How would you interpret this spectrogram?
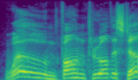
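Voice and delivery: silly, very high, loud cartoon voice. Describing a cartoon scene where characters fall down a drain, in a put-on cartoon voice. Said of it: "I love it when you do that voice".

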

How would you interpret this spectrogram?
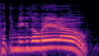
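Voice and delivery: shrill, very high, loud yelling. Insisting again to another speaker where to put the tag team: yelling. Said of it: "Why you yelling at me?".

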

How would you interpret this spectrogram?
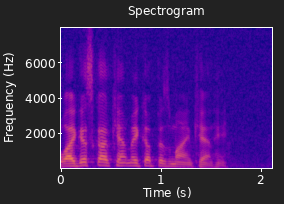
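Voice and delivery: affectionate, gently sarcastic tone. Retelling a reply to a churchgoer changing plans: imitating own sarcastic reply. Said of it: "in my very loving and sarcastic way".

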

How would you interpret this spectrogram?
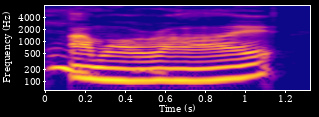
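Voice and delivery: put-on sheepish voice. Imitating how another speaker just answered a greeting: imitating a sheepish reply. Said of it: "She kind of said, like".

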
